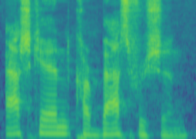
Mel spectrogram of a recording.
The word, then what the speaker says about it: Ashkan Karbasfrooshan: we are here with ashcan car bass version hopefully I pronounced the four syllables correctly you nailed it I'm very happy mission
